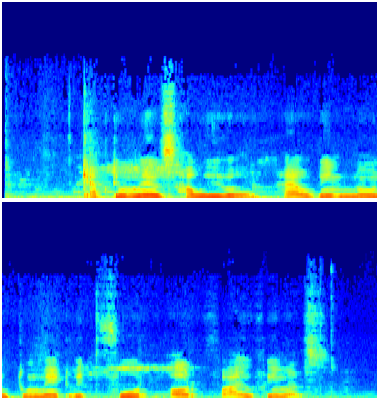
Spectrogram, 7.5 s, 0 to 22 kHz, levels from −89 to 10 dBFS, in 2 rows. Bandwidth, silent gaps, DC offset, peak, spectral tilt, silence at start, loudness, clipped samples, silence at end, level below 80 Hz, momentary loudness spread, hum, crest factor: 13.5 kHz; none; under 0.1%; -2 dBFS; -6 dB/octave; 0.05 s; -17 LUFS; under 0.1%; 0.55 s; -40 dBFS; 17 LU; none; 16 dB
